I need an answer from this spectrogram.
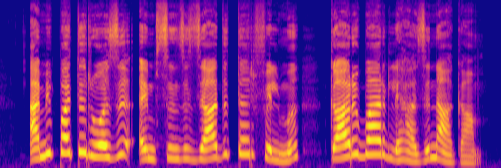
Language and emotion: Kashmiri, neutral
